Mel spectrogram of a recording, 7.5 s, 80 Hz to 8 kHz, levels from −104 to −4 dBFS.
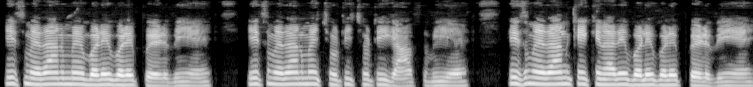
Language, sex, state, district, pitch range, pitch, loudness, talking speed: Hindi, male, Bihar, Lakhisarai, 140-195 Hz, 175 Hz, -16 LUFS, 175 wpm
